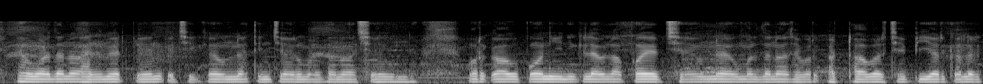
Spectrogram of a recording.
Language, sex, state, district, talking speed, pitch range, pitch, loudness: Angika, male, Bihar, Begusarai, 115 wpm, 115-120 Hz, 120 Hz, -16 LUFS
